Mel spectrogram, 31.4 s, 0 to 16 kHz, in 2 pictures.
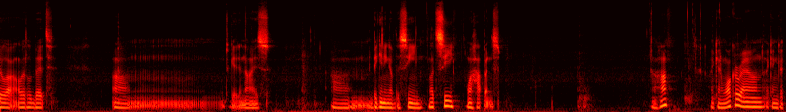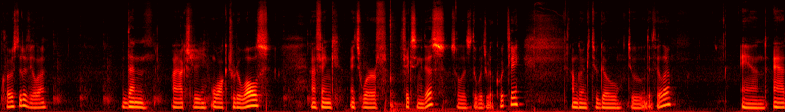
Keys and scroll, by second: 13.9-24.2 typing.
